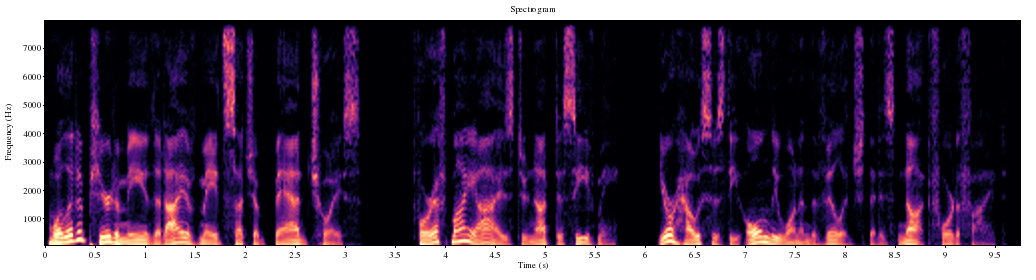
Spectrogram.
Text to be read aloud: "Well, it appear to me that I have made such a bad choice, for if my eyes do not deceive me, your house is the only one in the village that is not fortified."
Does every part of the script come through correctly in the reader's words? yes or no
yes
